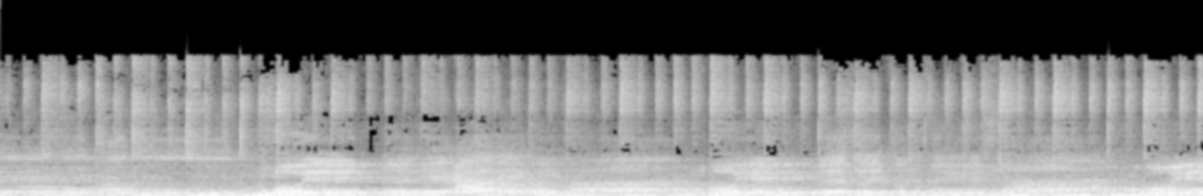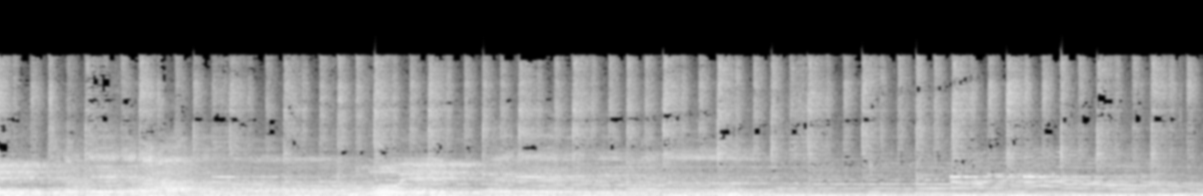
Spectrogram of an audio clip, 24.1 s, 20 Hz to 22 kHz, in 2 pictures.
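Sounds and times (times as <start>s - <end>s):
choir singing a hymn: 0.0s - 20.8s
quick percussive beat: 0.0s - 24.0s.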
